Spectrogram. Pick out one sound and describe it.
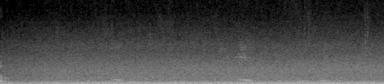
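A young man groans in pain on the ground.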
